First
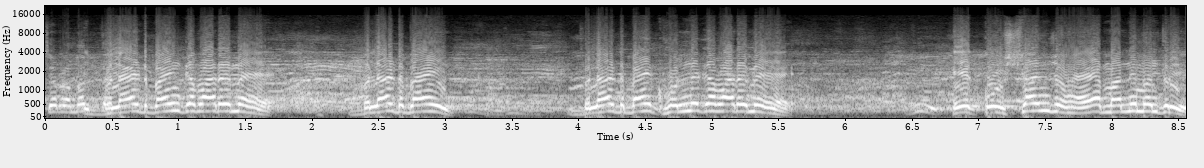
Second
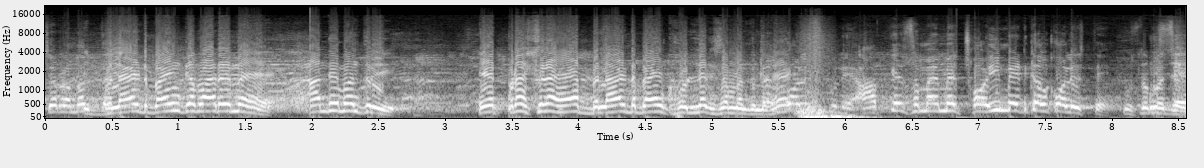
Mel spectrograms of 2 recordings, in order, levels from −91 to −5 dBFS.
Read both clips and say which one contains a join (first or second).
second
